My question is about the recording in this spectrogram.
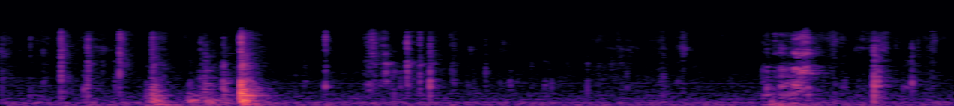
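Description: Faint handling noises from trading cards and foil pack wrappers: scattered soft clicks and taps, with a brief rustle about five seconds in.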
